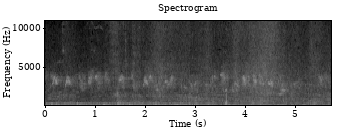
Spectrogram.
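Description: Small birds chirping in short, rapid, repeated calls over a low, steady background hum.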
